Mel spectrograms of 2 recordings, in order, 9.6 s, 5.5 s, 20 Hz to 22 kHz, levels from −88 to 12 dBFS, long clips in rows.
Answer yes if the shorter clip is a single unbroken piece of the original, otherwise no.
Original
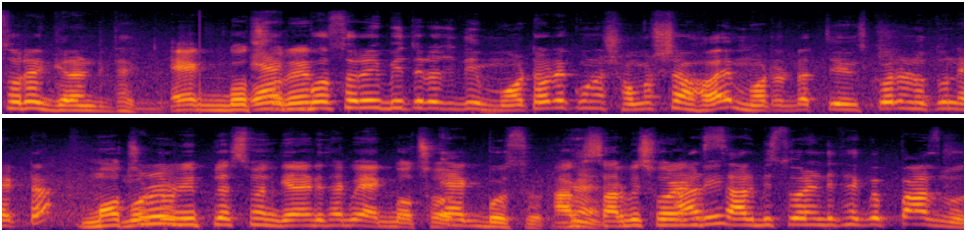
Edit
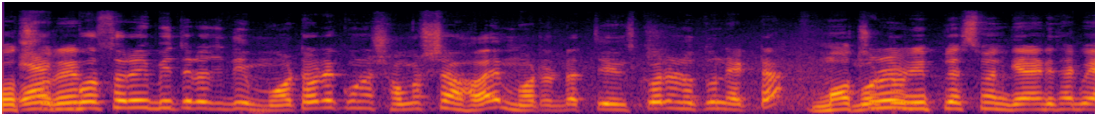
yes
